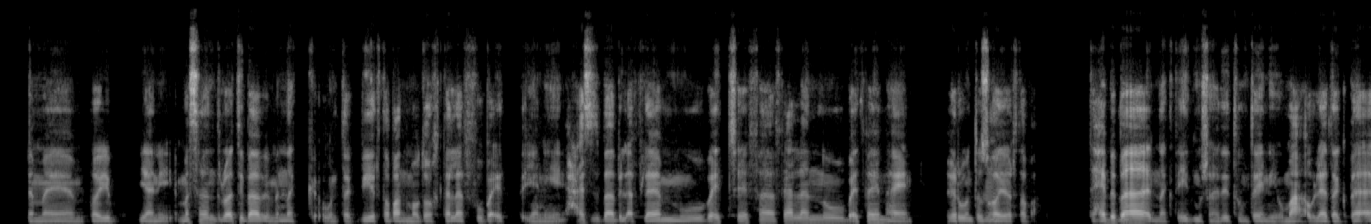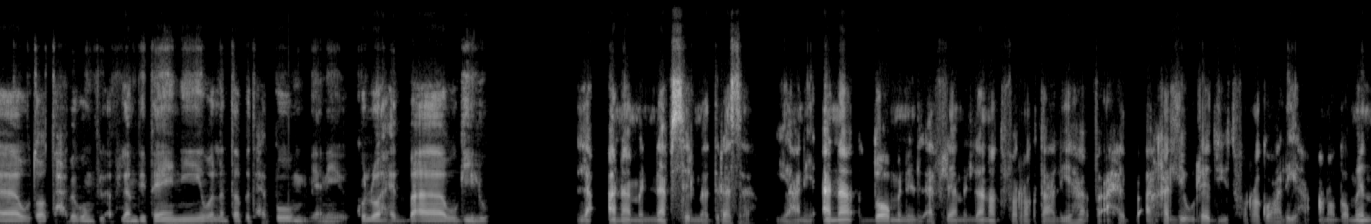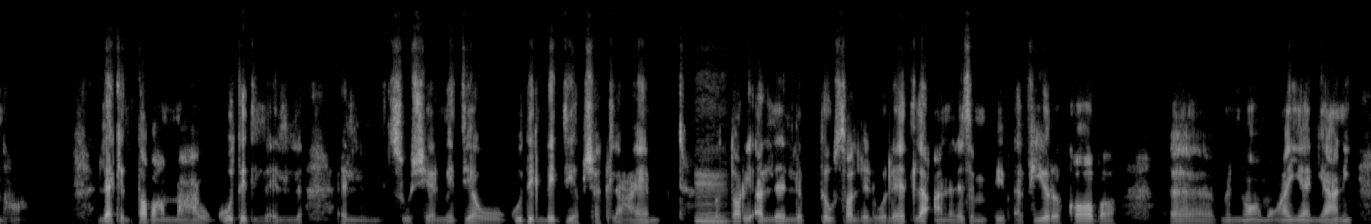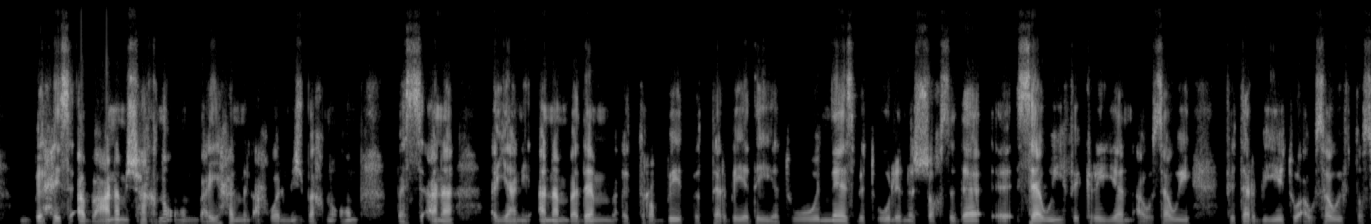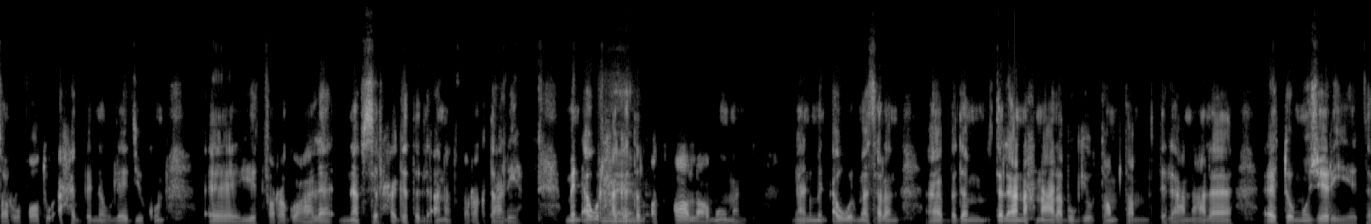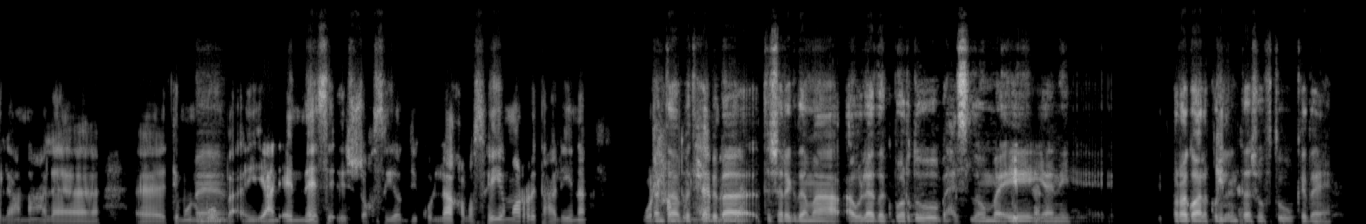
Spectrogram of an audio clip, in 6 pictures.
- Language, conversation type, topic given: Arabic, podcast, ليه بنحب نعيد مشاهدة أفلام الطفولة؟
- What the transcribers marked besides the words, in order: other background noise; dog barking; tapping; in English: "الSocial Media"; in English: "الMedia"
